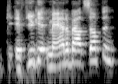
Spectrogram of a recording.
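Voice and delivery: ordinary talk, nothing marked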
